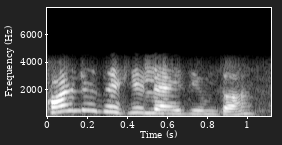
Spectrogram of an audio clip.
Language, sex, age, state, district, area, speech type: Nepali, female, 60+, West Bengal, Kalimpong, rural, conversation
